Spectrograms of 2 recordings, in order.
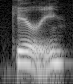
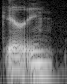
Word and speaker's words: Gerry: Elbridge um Gary Ge Ry but pronounced Gary. Elbridge Gary um basically approved some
